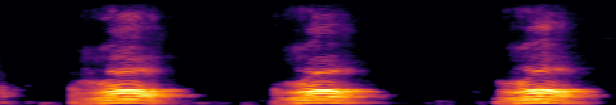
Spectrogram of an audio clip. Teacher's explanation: नोके जबान की पीठ और ऊपर के दरमियानी दांतों के मसोड़ों से एक हर्फ रा, एक हर्फ रा निकलता है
